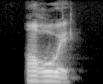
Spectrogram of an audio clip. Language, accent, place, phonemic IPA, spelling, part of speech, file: French, France, Lyon, /ɑ̃.ʁwe/, enroué, verb / adjective, LL-Q150 (fra)-enroué.wav
- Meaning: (verb) past participle of enrouer; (adjective) hoarse, husky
